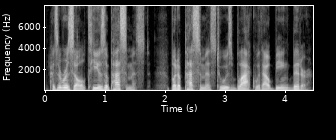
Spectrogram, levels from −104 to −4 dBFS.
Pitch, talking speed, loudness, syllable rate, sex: 125 Hz, 215 wpm, -21 LUFS, 5.8 syllables/s, male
